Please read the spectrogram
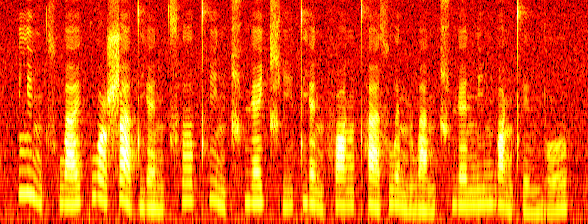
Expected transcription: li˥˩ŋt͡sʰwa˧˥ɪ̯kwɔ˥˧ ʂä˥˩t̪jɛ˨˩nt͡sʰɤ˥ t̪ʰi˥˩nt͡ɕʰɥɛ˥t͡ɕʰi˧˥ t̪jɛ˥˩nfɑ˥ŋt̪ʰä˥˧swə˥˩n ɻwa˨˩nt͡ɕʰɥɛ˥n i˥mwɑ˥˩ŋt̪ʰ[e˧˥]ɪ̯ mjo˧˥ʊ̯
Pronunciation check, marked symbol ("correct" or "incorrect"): incorrect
